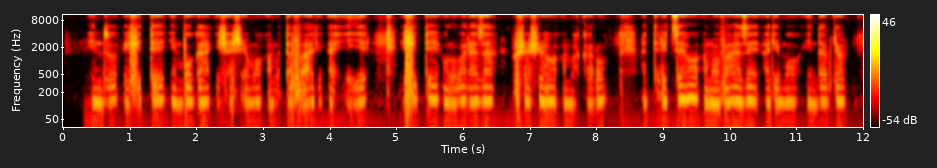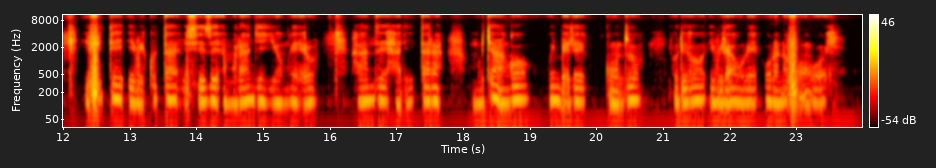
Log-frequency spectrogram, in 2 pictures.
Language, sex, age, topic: Kinyarwanda, male, 18-24, finance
